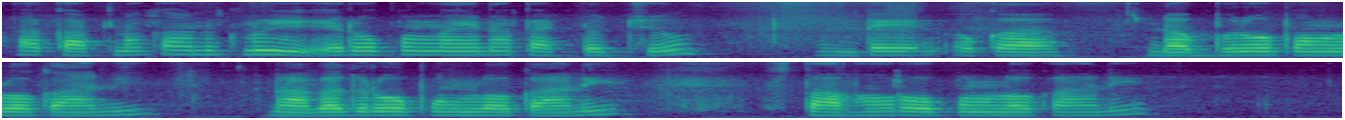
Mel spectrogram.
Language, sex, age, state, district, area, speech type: Telugu, female, 18-30, Andhra Pradesh, Anakapalli, urban, spontaneous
